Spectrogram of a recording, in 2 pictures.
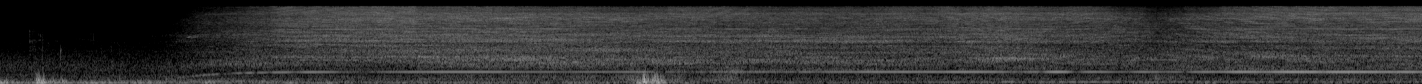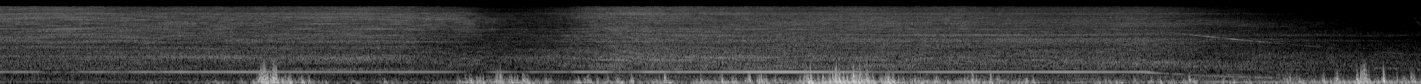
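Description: Corded handheld electric fogger spraying disinfectant mist. Its motor spins up to a steady whine about two seconds in and runs with a hiss of air and spray, then winds down near the end. Knocks and bumps in the second half as it is handled.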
